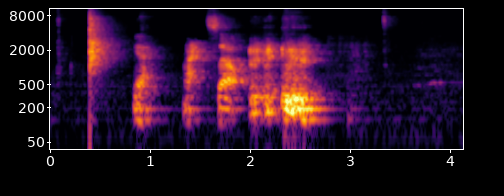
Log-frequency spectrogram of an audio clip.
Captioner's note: clears throat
